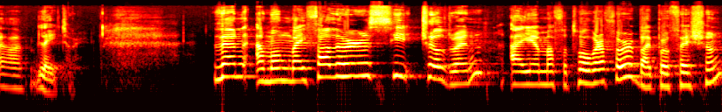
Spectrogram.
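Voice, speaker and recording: Speaking with a non-native accent, a woman talks at a fairly slow pace with a high pitch and very wide pitch swings. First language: Spanish. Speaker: artist and photographer. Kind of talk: lecture. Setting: stage with audience. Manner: halting.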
